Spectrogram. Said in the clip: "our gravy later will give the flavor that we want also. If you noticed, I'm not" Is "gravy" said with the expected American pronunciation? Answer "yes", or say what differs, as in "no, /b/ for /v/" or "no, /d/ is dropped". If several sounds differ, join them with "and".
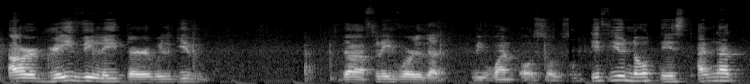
yes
